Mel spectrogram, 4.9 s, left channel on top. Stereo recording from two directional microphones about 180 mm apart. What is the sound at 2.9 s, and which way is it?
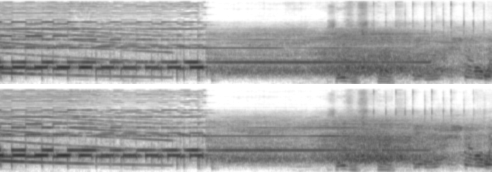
Vehicle, 20° left (ahead or behind).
